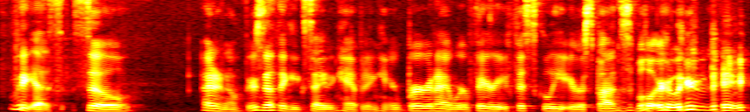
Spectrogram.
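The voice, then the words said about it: Voice going hoarse, losing voice. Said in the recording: “As I'm starting to lose my voice, because I hacked up a lung earlier.”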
